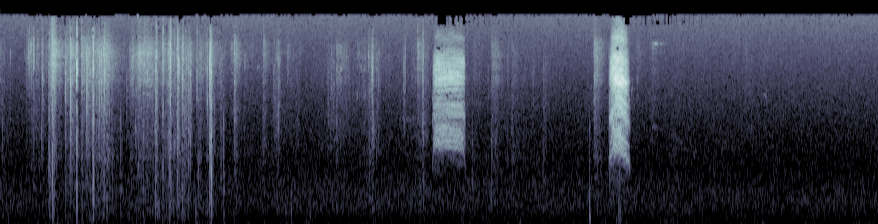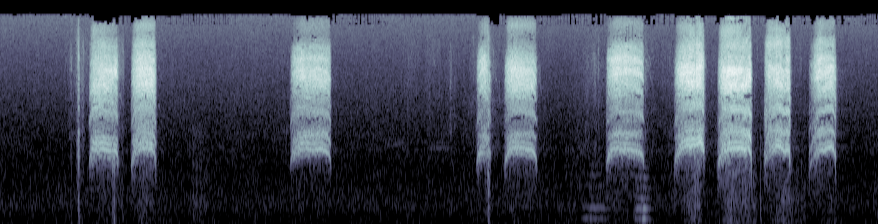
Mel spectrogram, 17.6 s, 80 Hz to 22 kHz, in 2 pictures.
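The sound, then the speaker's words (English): Harsh, raspy bird calls from a bird being handled. Many short bursts come scattered at first, then cluster quickly together toward the end, with faint crinkling handling noise early on. “I'm going to try and handle bird 745 here.”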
